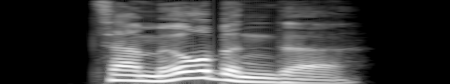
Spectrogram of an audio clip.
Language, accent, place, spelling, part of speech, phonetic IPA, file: German, Germany, Berlin, zermürbende, adjective, [t͡sɛɐ̯ˈmʏʁbn̩də], De-zermürbende.ogg
- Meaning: inflection of zermürbend: 1. strong/mixed nominative/accusative feminine singular 2. strong nominative/accusative plural 3. weak nominative all-gender singular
